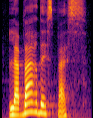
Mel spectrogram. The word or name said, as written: la barre d'espace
